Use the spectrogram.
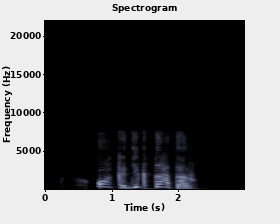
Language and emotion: Russian, positive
